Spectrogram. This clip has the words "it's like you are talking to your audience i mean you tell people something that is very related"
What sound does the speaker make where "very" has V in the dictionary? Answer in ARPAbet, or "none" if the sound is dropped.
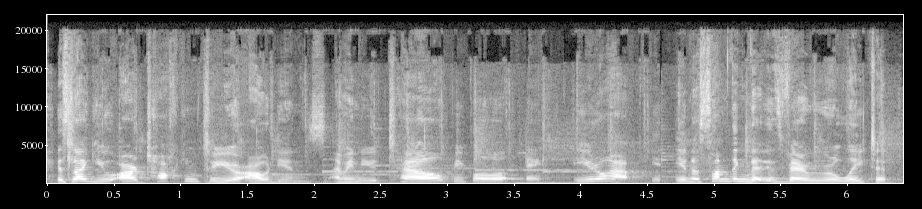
V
